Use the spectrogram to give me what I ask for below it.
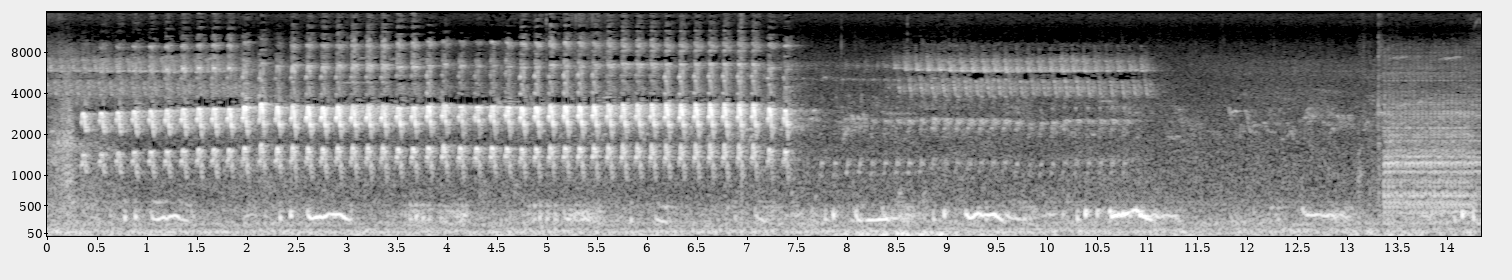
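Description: A bird perched on a canister-like fitting among the electrical wires on a utility pole makes a long run of rapid, even, ringing pulses. A quieter, sparser stretch of softer lower sounds follows.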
